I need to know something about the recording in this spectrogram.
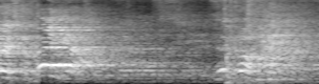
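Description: A man shouting encouragement in Italian ("Vai via!"), the calls coming in two bursts with a short lull between.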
